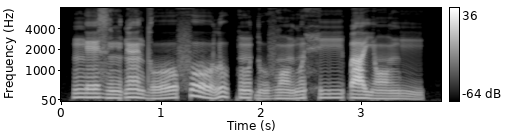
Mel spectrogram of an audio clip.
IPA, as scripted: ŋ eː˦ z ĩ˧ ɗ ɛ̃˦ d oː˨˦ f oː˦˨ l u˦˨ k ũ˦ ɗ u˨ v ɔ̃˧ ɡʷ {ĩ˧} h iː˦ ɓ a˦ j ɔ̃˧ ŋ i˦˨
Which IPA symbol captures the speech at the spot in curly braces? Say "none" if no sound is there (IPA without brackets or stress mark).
ĩ˦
